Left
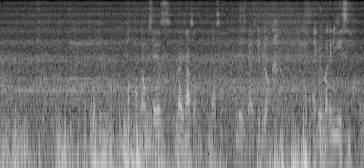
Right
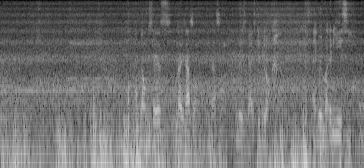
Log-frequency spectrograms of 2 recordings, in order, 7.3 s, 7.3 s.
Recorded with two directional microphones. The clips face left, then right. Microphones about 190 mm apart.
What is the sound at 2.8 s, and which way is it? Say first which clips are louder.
Speech: even; 15° left (ahead or behind).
